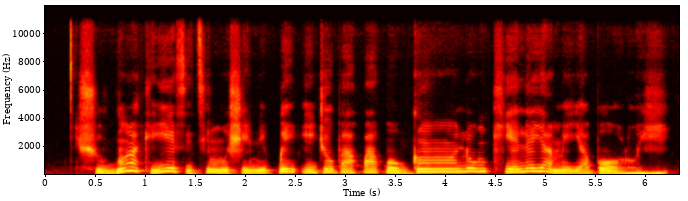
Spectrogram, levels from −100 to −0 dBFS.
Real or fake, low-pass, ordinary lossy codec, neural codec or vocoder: fake; 10.8 kHz; none; codec, 24 kHz, 3.1 kbps, DualCodec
